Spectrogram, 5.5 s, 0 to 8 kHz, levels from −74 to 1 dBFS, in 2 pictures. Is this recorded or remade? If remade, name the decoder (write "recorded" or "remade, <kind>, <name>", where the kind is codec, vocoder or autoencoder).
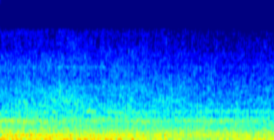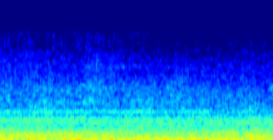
remade, vocoder, WaveNeXt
